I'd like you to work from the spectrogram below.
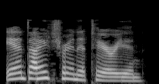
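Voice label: "antitrinitarian", British English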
